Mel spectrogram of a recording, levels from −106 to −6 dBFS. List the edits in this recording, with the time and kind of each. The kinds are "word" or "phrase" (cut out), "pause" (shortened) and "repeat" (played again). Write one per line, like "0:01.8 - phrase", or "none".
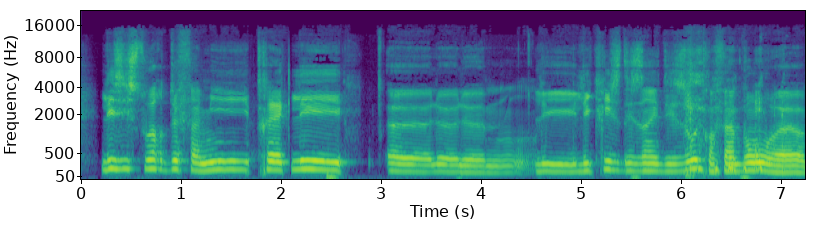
0:01.6 - word
0:02.0 - word
0:03.0 - word
0:03.8 - word
0:04.5 - word
0:05.4 - word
